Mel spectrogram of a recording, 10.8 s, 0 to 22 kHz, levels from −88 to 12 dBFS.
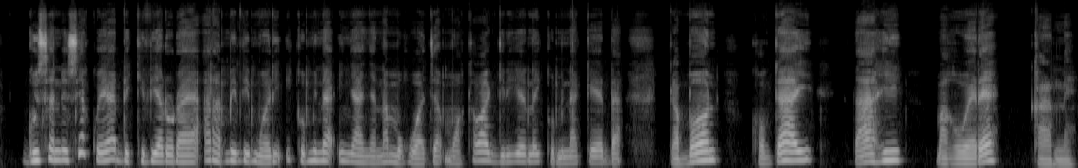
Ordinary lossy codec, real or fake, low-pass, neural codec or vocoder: none; real; none; none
